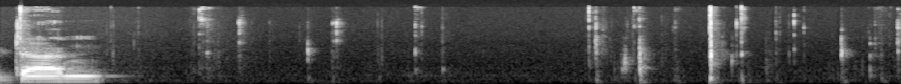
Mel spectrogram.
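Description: Keys click softly on a keyboard as someone types.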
